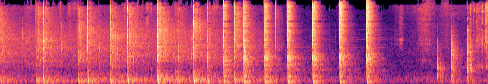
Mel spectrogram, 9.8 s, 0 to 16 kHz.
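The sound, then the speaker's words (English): A basketball being dribbled by a student playing basketball at the MG21 school, in a steady run of sharp, thumping bounces, about two per second, with a few quicker double bounces and short pauses, over a faint background hum. “Play basketball, create metalwork, draw, and spray paint.”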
